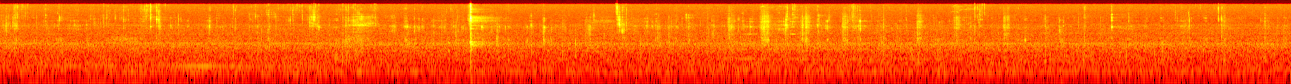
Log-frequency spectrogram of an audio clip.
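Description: Someone eating from a ceramic bowl with a metal fork: chewing and scattered light clicks of the fork, with one sharp clink about six seconds in.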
